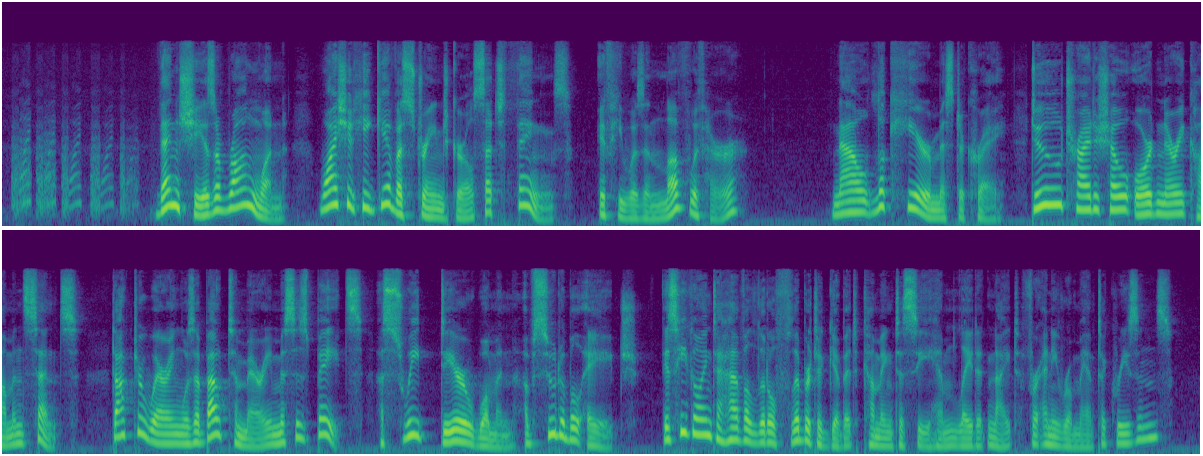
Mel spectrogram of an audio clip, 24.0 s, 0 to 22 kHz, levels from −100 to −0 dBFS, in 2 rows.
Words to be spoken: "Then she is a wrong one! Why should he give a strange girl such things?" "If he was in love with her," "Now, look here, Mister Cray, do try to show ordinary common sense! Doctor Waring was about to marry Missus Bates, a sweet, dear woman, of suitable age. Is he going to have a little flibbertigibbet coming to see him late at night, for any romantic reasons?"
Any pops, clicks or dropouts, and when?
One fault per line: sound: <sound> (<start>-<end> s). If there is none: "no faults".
sound: laugh (0.1-1.4 s)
